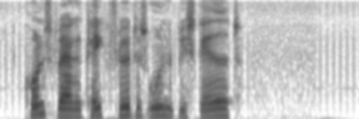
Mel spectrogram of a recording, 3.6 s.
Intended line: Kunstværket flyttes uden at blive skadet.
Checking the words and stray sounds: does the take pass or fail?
fail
